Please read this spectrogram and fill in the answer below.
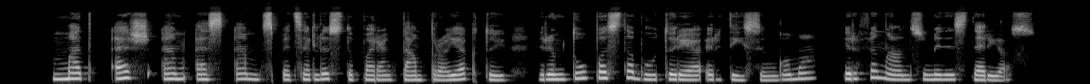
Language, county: Lithuanian, Šiauliai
